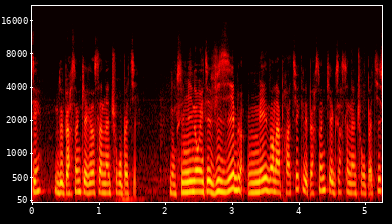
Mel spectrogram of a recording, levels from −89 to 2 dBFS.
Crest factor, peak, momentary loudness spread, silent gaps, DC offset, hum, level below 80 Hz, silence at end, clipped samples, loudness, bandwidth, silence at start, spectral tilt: 16 dB; -14 dBFS; 10 LU; none; under 0.1%; none; -64 dBFS; 0 s; under 0.1%; -30 LUFS; 9.2 kHz; 0 s; -6 dB/octave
